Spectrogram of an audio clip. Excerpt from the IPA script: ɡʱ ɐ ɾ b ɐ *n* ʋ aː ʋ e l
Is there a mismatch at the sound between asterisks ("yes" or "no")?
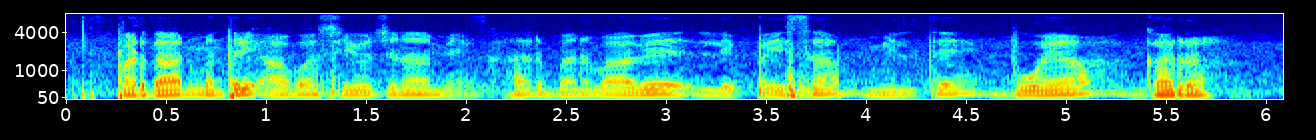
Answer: no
